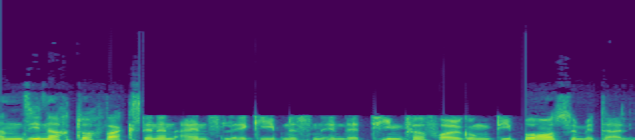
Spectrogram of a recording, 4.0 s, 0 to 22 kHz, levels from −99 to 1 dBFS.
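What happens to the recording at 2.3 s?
At 2.3 s the speech sounds dull and boxy, with nothing above 3.8 kHz, faint new background noise and no change in loudness. This runs from 0.87 to 3.27 s, starting after a 20 ms gap, and is likely the input switched to a poorer, narrower-band device.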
